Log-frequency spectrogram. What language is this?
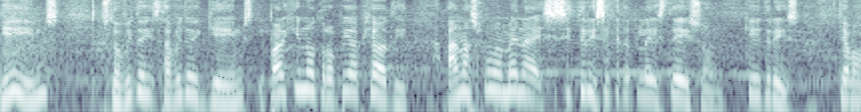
Greek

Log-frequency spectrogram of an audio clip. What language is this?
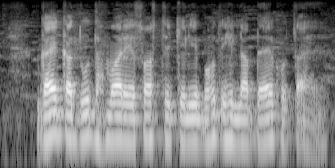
Hindi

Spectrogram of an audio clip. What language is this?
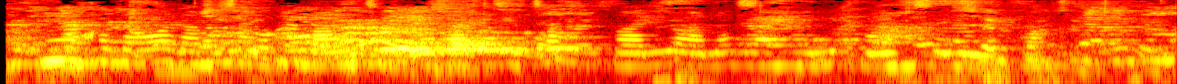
Georgian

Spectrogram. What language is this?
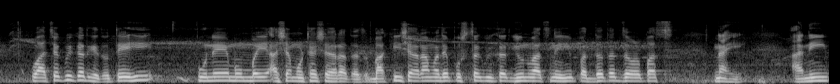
Marathi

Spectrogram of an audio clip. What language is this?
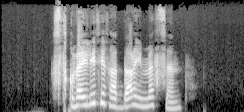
Kabyle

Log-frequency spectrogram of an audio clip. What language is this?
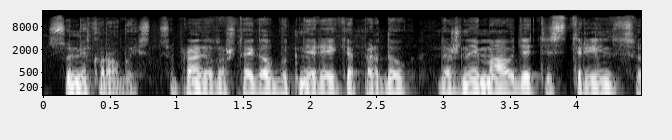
Lithuanian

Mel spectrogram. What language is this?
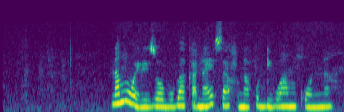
Ganda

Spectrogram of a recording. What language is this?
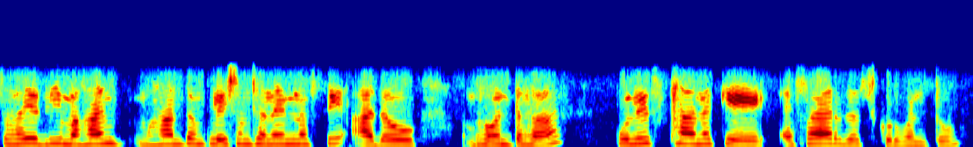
Sanskrit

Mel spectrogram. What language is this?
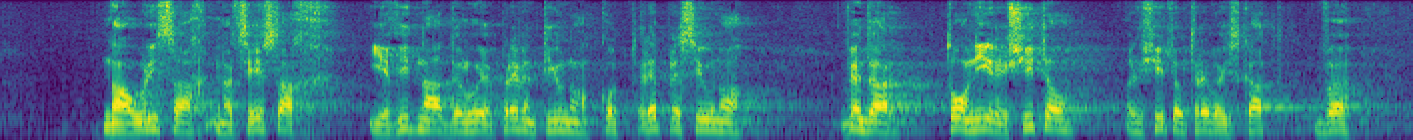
Slovenian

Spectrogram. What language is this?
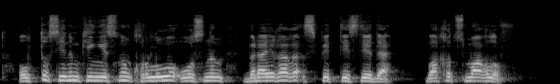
Kazakh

